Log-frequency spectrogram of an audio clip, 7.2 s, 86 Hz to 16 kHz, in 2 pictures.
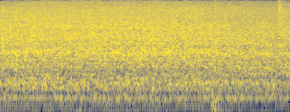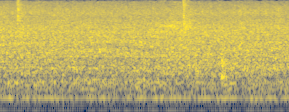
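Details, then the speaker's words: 1993-94 Galaxy box fan with a 3-speed metal Marco motor rated 2.2 A, two-piece motor mount, running on high: a smooth, even rush of air over a steady low motor hum with no rattle or wobble; powerful and well balanced. "so I'm going to start it up on high here we go it's nice and Powerful well balanced too"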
